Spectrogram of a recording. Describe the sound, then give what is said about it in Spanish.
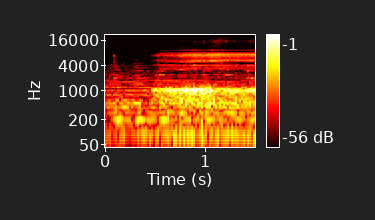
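A slow, deep inhalation is taken during a guided relaxation exercise. The breath is a faint, rough, airy draw that builds gradually and holds steady toward the end. “Vuelve a inhalar.”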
